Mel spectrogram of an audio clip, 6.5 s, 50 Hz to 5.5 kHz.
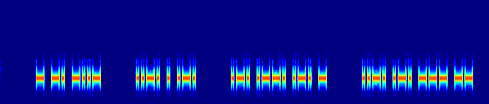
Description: Morse code, heard as a keyed tone, about 36 wpm, 700 Hz. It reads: TNX FER RPRT FROM
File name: UK MASTER QSOs TRAINING / 35WPM / UK MASTER QSOs 0038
